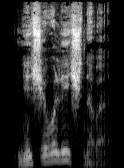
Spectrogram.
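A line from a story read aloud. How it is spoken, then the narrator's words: Calm, through door window. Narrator (Russian): сказал он спокойно через смотровое окошко в двери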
